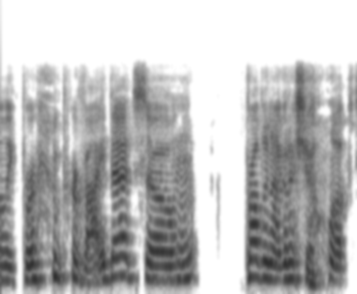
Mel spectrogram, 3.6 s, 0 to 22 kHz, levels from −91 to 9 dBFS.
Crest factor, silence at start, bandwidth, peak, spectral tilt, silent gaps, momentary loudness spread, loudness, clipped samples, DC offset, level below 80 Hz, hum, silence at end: 14 dB; 0 s; 9.2 kHz; -2 dBFS; -3.5 dB/octave; 2.04-2.09 s, 2.21-2.39 s; 7 LU; -15 LUFS; under 0.1%; under 0.1%; -66 dBFS; none; 0 s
